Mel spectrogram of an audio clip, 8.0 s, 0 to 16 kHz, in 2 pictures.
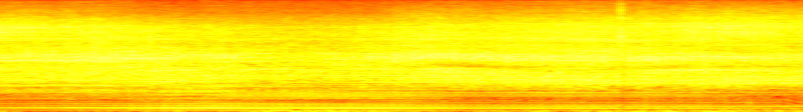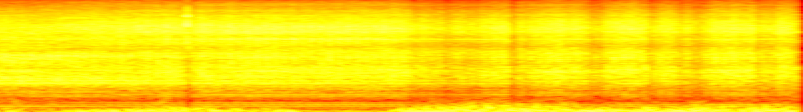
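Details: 1984 Honda VF500F Interceptor, spark plug wires corrected and carb float bowl screw tightened, on choke: steady, even run with slight rev rise near end, no knocks or misses; normal running, though fuel still leaks between the carbs afterward.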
